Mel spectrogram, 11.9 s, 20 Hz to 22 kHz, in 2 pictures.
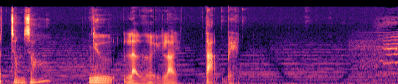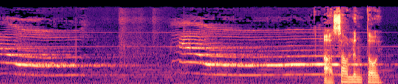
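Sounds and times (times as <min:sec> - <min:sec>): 
speech: 0:00.0 - 0:03.7, 0:10.8 - 0:11.8
black cat meowing: 0:05.6 - 0:07.8, 0:08.5 - 0:11.8.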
